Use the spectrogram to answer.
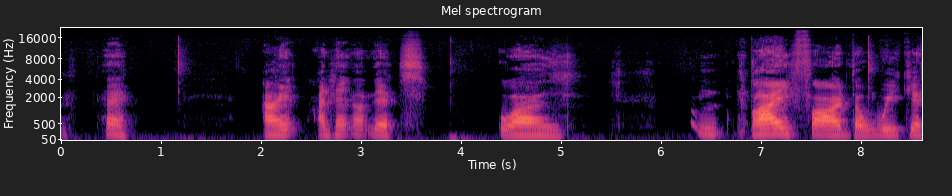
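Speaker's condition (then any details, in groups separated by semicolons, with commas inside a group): Cerebral palsy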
